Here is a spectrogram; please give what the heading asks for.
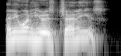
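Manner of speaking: usual speaking voice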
